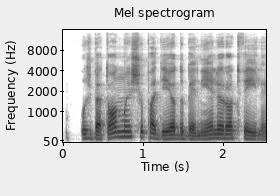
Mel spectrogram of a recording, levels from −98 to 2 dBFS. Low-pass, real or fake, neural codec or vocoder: 14.4 kHz; real; none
